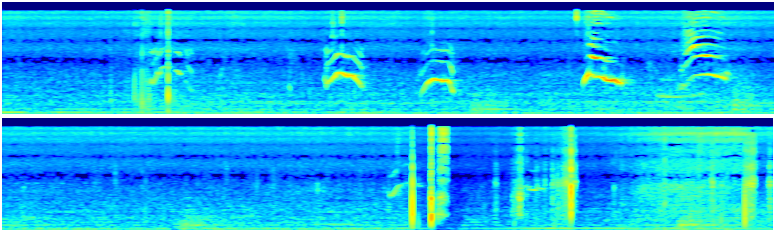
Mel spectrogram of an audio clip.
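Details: Maine Coon kittens, solid red and red tabby, giving a series of short, thin meows, several with rising-then-falling pitch, spaced over about eight seconds against a low room hum, followed by a few clicks and knocks.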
